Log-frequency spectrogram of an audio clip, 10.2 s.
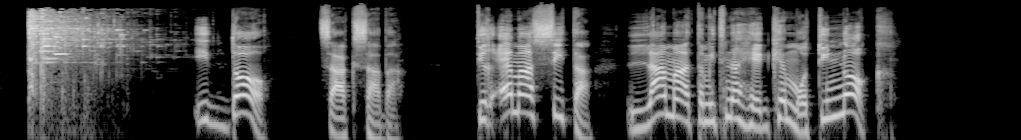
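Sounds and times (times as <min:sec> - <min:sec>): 
dinner plate falling and shattering: 0:00.3 - 0:01.9
speech: 0:02.0 - 0:04.1, 0:04.8 - 0:09.0.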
